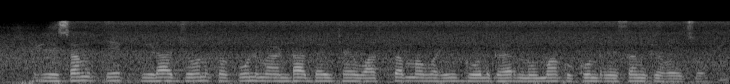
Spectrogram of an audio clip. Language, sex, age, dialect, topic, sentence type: Maithili, male, 18-24, Angika, agriculture, statement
